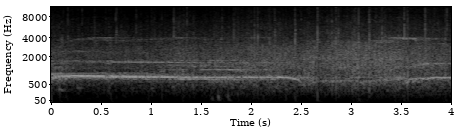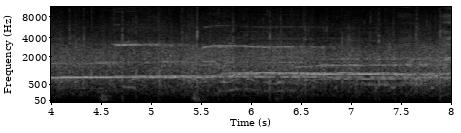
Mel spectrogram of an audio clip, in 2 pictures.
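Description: Sustained audience applause fills a conference panel session on communication and digital feminism, steady and fairly dense for the full eight seconds with only a brief dip near the middle.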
